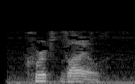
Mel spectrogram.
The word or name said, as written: Weill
